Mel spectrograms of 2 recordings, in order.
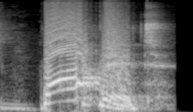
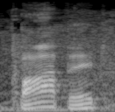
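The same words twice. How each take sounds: First: It is said loudly with excited energy. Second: It is said in a plain, flat way. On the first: "with the addition of an exclamation point" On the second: "instead of bop it"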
